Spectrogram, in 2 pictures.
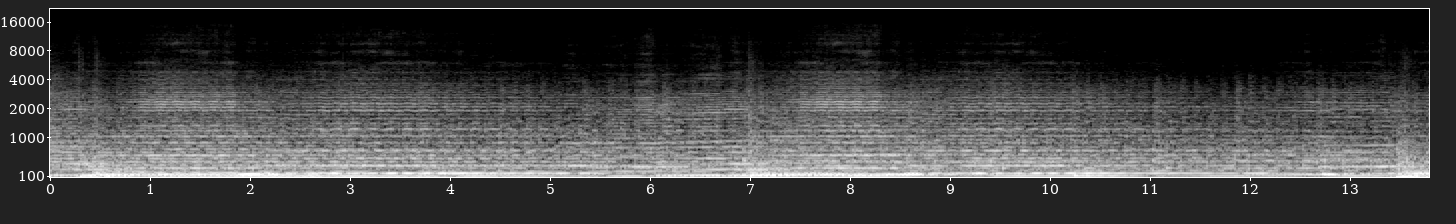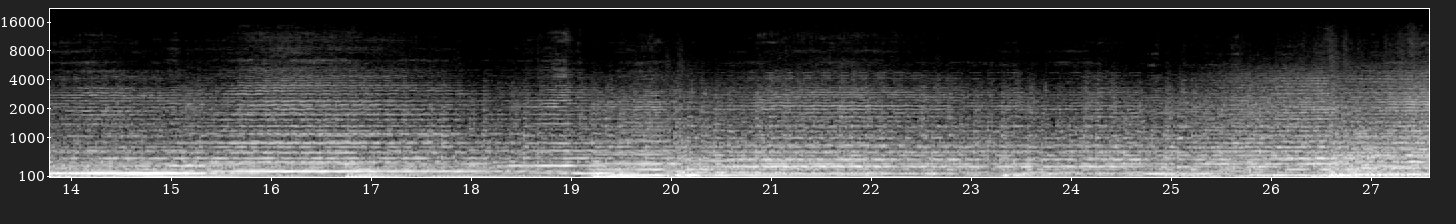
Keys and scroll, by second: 0.0-1.2 typing, 2.7-3.8 typing, 5.3 r, 6.6 r, 13.0 r, 13.9 r, 17.5-18.3 typing, 19.6 r, 21.6 typing, 23.0-23.6 typing.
